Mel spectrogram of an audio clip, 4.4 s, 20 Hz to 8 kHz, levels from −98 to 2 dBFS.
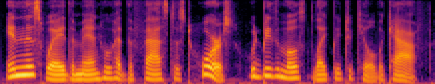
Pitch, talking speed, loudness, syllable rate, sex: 160 Hz, 260 wpm, -17 LUFS, 5.8 syllables/s, female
